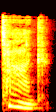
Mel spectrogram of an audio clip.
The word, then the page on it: tag: British English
